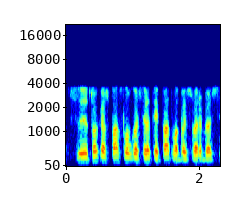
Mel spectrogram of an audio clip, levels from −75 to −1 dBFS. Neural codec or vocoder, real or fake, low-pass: none; real; 3.6 kHz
